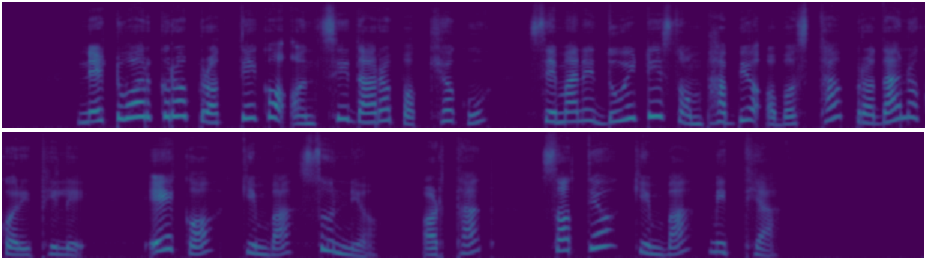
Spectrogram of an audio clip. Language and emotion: Odia, neutral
